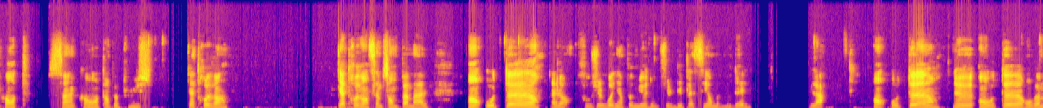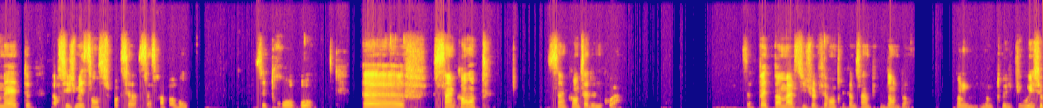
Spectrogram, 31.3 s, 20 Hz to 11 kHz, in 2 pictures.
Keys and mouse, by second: 0.1 Return, 2.2 click, 3.6 Return, 7.5 click, 9.7 click, 11.1 click, 15.3 click, 16.7 Return, 18.6 click, 21.5 click, 22.9 Return, 24.5 click, 29.3 click.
